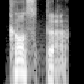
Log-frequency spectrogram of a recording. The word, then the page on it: COSPAR: British English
